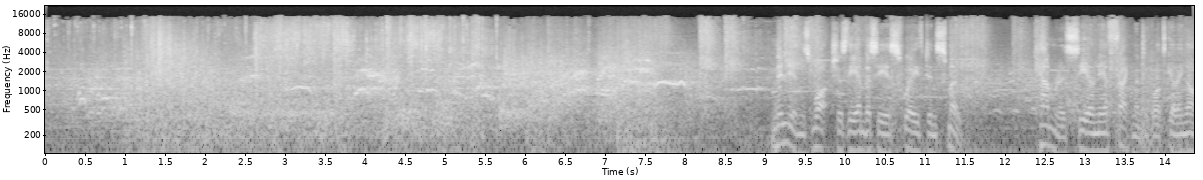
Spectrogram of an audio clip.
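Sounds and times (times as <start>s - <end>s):
raised voices and shouts: 0.0s - 1.3s, 2.2s - 14.3s
explosions during an embassy rescue operation: 0.0s - 9.6s
people screaming: 0.0s - 14.3s
gunfire during an embassy rescue operation: 0.6s - 9.8s
speech: 9.2s - 11.7s, 12.4s - 14.3s.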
